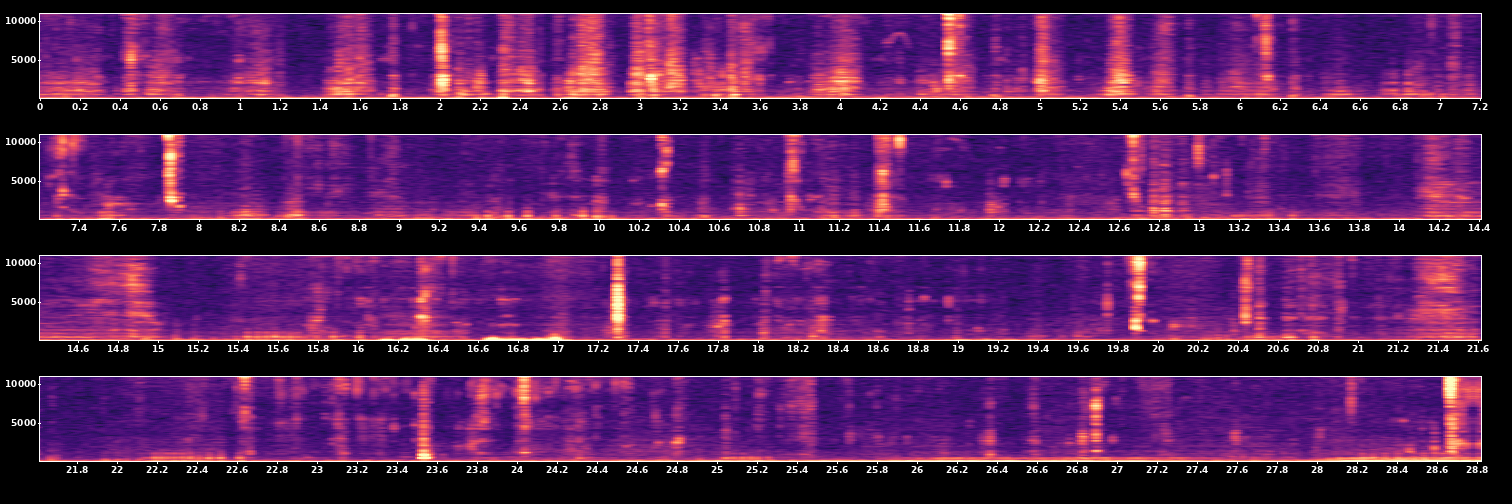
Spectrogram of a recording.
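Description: Close-up chewing and crunching of a fried chicken and glazed donut sandwich, with scattered sharp crunches from the crispy chicken breading.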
